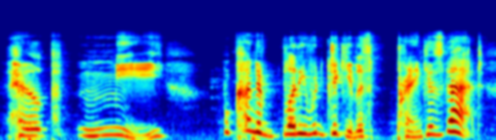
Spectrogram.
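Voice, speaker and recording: A man's voice: high voice, sing-song, slow, bright, forceful tone, voice pushed up, exaggerated voice. A man voicing a sour, suspicious old male caretaker with a wheezy voice who snaps and stammers when flustered. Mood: hostile.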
